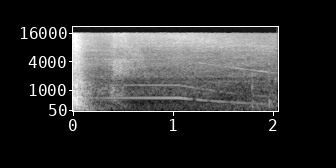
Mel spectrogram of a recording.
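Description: Electric balloon pump's motor whining steadily, just after a balloon bursts on its nozzle with a sharp bang at the very start. About a second in the whine begins to fall steadily in pitch as the motor slows down.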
